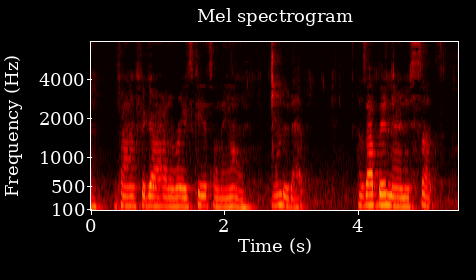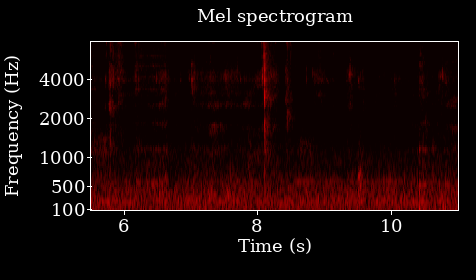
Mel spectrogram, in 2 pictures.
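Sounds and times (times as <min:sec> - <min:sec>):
chewing tortilla chips: 0:02.6 - 0:11.0.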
